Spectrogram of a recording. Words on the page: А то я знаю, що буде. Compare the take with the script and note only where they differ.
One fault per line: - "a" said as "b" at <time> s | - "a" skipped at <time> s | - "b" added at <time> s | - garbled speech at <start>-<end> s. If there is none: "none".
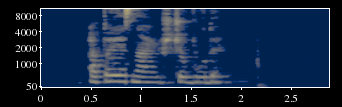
none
